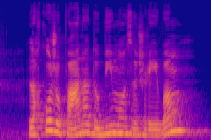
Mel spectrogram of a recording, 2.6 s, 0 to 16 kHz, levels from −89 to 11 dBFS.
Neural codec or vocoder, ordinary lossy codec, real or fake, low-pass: none; none; real; 14.4 kHz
